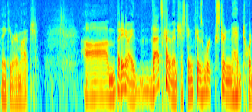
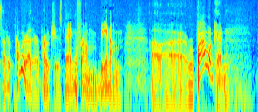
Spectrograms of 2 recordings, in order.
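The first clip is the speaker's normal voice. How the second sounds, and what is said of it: Imitates another person's voice. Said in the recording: “That's my Caitlyn Jenner impression.”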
